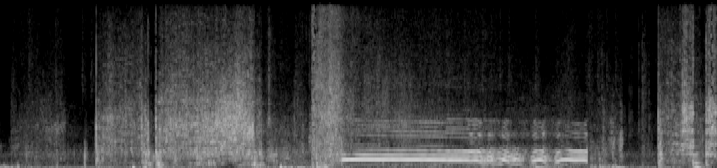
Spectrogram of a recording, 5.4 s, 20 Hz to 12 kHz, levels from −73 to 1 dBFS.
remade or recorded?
recorded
